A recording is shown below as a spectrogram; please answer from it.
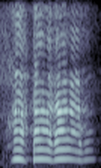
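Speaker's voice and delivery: sudden loud high laugh; high burst of laughter. Real, not acted. To chat after a failed name, loud high laugh. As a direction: cackle at the miss.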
